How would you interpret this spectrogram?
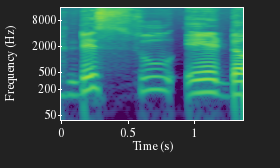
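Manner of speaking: डिसुएड said very slowly, every sound held; drawn-out word. Shown as a demonstration.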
